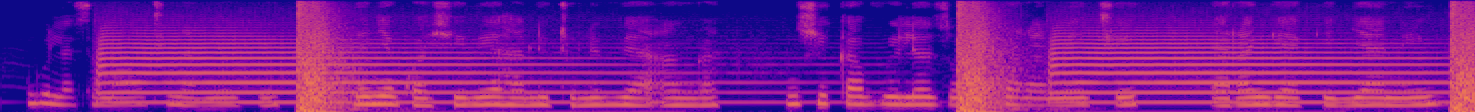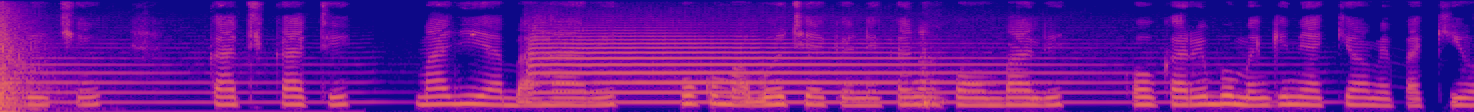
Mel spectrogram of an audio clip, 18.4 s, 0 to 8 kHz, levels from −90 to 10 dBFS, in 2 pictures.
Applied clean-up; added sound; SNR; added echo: none; Trumpet + Gunshot, gunfire; 0 dB; none.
